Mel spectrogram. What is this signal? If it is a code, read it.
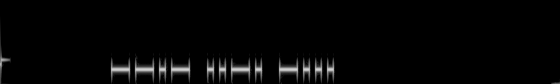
Morse code, heard as a keyed tone, about 21 wpm, 700 Hz. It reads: QFB
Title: USA Call Sign Postfixes - 3 Letters 20wpm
